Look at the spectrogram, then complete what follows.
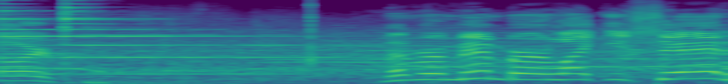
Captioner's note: bell ringing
